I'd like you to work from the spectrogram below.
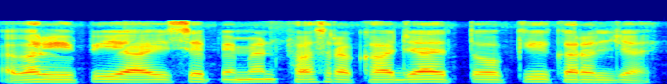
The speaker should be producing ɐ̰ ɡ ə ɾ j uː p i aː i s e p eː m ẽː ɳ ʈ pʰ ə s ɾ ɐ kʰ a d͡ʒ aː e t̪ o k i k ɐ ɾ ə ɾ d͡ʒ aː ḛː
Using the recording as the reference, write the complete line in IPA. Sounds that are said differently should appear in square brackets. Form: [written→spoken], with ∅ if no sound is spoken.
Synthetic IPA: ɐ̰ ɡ ə ɾ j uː p i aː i s e p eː m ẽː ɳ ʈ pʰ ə s ɾ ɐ kʰ a d͡ʒ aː e t̪ o k i k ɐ ɾ ə [ɾ→l] d͡ʒ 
